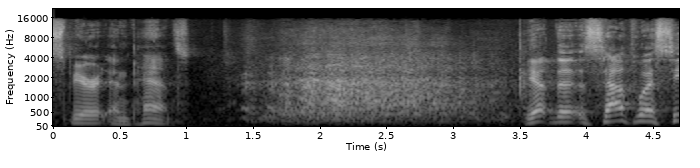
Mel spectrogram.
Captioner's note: laughter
